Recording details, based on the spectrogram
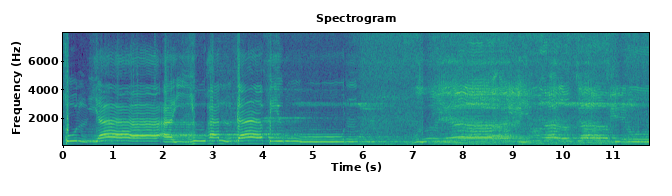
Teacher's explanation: Qul ya ini saya ambil 4 harokat ya, 4 harokat ya.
